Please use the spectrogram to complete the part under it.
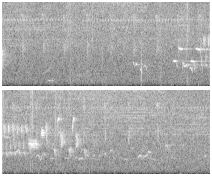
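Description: Footsteps walk softly on grass.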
